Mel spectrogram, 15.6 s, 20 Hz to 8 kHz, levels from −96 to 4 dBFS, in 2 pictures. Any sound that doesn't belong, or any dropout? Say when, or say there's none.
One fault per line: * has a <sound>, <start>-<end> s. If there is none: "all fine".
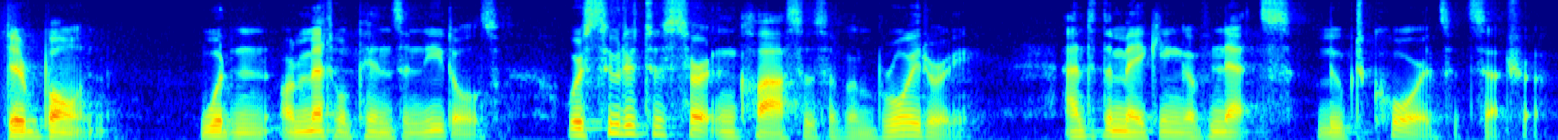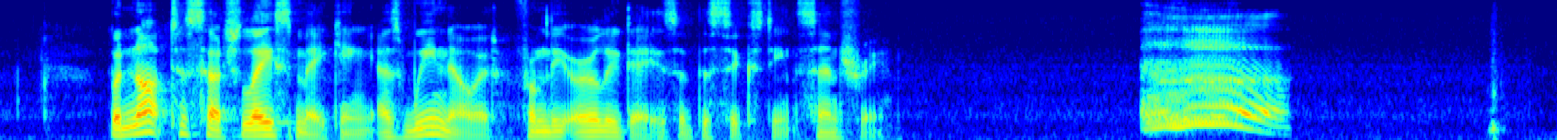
* has a throat clearing, 13.5-14.3 s
* has a whoosh, 15.2-15.3 s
